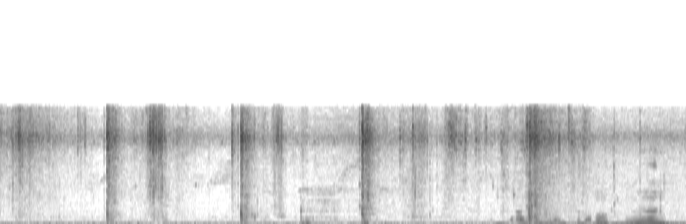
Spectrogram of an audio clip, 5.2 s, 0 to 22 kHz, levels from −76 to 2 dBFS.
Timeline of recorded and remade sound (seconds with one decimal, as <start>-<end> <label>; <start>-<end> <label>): 0.0-3.9 recorded; 3.9-4.4 remade; 4.4-5.2 recorded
